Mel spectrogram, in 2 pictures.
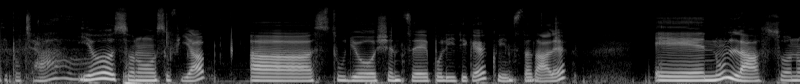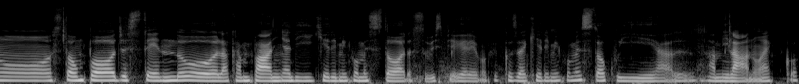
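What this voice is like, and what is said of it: Seductive, coaxing voice. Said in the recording (Italian): “facendo una voce suadente... Una voce suadente”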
